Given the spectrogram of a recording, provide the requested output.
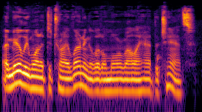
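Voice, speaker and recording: Guy acting as a polite bookish demon man from a visual novel, lowish voice, really dry sound. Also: fast talker, dark tone, dry recording, close to an everyday voice. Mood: earnest, lecturing. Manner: formal, courteous, explanatory. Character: polite, scholarly, reserved male incubus demon.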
